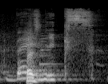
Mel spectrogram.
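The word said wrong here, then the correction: Daeninckx: En fait, ça se dit Didier Deninx. – Voilà, Deninx. Je le prononce toutes les lettres.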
